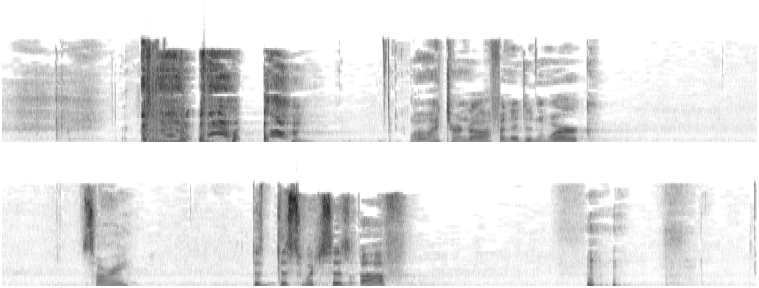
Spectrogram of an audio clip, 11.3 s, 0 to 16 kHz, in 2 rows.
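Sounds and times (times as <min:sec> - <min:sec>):
person coughing: 0:01.0 - 0:02.5
speech: 0:02.2 - 0:02.4, 0:03.1 - 0:04.6, 0:06.3 - 0:06.7, 0:07.6 - 0:08.8, 0:10.0 - 0:10.3.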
